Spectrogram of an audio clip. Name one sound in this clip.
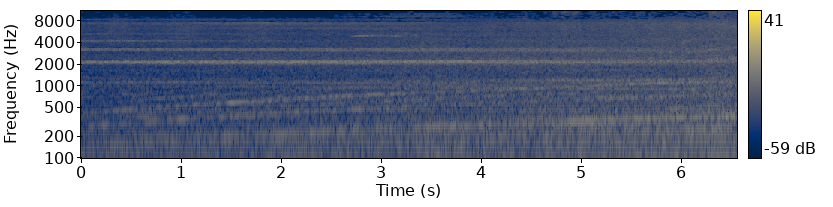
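Wheels rumble on the rails beneath an electric subway car.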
